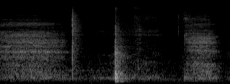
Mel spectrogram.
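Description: A small white plastic extender box is handled and set down on a table: a brief soft scraping rustle, then two sharp light clicks about half a second apart.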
